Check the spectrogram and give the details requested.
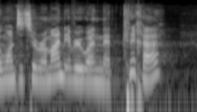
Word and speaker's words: Krige: to remind everyone that Krige, which is the person that Krieging was named after, you have to add the Dutch G to the pronunciation.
